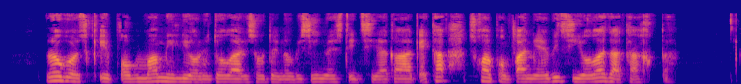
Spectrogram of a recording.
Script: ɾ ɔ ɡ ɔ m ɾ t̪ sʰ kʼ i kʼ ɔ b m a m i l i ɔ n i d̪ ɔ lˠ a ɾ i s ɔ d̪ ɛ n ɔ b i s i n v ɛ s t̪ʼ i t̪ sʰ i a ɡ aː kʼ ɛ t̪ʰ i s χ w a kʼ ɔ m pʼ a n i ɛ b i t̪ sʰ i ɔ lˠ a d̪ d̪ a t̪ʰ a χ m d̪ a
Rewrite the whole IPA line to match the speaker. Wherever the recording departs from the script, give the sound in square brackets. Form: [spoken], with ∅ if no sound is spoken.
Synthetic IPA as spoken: ɾ ɔ ɡ ɔ [∅] ɾ t̪ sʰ kʼ i [pʼ] ɔ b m a m i l i ɔ n i d̪ ɔ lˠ a ɾ i s ɔ d̪ ɛ n ɔ b i s i n v ɛ s t̪ʼ i t̪ sʰ i a ɡ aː kʼ ɛ t̪ʰ [a] s χ w a kʼ ɔ m pʼ a n i ɛ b i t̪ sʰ i ɔ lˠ a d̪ d̪ a t̪ʰ a χ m d̪ a

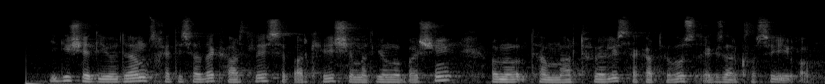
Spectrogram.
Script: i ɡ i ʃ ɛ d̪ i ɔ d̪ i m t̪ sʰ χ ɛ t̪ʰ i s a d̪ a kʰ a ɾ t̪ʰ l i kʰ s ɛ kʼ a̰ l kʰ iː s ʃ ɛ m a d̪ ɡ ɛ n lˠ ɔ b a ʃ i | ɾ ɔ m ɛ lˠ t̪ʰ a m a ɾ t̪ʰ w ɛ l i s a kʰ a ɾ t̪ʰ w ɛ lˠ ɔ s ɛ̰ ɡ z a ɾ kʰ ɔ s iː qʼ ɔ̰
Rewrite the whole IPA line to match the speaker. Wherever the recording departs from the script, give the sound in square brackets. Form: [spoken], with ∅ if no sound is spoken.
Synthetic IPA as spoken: i ɡ i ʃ ɛ d̪ i ɔ d̪ [a] m t̪ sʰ χ ɛ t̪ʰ i s a d̪ a kʰ a ɾ t̪ʰ l i [∅] s ɛ [pʼ] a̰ [ɾ] kʰ iː s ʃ ɛ m a d̪ ɡ ɛ n lˠ ɔ b a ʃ i | ɾ ɔ m ɛ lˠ t̪ʰ a m a ɾ t̪ʰ w ɛ l i s a kʰ a ɾ t̪ʰ w ɛ lˠ ɔ s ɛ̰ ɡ z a ɾ kʰ ɔ s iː qʼ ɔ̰

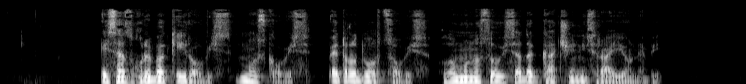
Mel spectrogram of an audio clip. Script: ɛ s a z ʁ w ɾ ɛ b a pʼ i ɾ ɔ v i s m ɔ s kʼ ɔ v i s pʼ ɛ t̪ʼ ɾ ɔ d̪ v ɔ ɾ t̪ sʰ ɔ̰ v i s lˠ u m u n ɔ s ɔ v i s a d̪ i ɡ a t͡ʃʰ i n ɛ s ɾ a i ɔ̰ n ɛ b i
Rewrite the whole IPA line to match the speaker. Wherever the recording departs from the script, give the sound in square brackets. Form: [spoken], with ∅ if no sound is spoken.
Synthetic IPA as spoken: ɛ s a z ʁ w ɾ ɛ b a [kʼ] i ɾ ɔ v i s m ɔ s kʼ ɔ v i s pʼ ɛ t̪ʼ ɾ ɔ d̪ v ɔ ɾ t̪ sʰ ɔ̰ v i s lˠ [ɔ] m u n ɔ s ɔ v i s a d̪ [a] ɡ a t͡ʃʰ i n [i] s ɾ a i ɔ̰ n ɛ b i

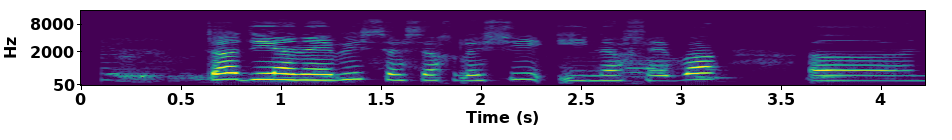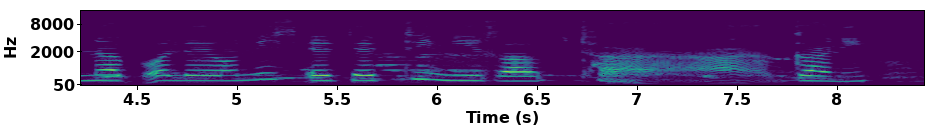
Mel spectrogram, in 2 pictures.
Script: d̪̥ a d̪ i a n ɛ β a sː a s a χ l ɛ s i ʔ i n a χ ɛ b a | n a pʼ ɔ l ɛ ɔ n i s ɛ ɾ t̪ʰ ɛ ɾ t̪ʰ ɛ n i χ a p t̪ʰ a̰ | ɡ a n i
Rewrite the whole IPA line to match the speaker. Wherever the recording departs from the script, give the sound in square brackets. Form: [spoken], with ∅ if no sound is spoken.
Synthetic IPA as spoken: d̪̥ a d̪ i a n ɛ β [i] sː a s a χ l ɛ [ʃ] i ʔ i n a χ ɛ b a | n a pʼ ɔ l ɛ ɔ n i s ɛ ɾ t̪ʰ ɛ ɾ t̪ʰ [i] n i [ʁ] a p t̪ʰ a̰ | ɡ a n i

